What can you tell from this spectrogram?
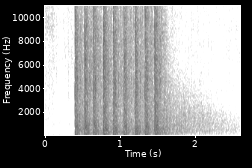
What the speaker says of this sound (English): bullets going out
